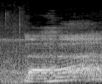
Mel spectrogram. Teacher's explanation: Laha bergetar dadanya, ha besar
